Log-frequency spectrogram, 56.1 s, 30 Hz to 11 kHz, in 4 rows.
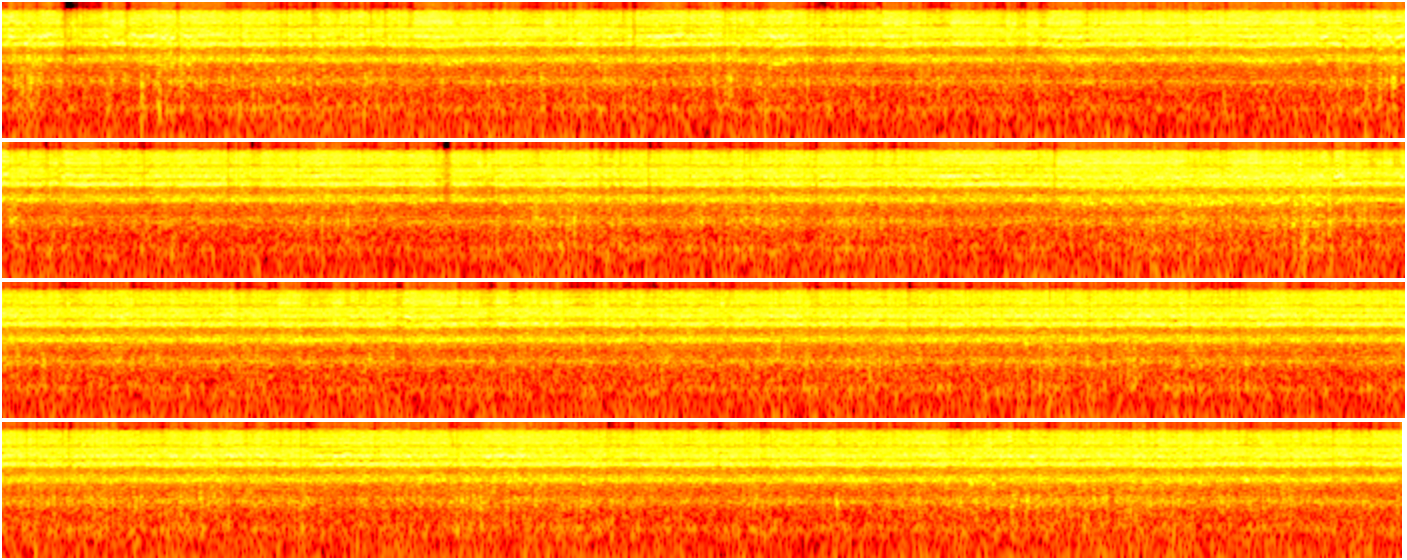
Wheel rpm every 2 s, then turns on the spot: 230, 230, 230, 230, 230, 230, 230, 230, 230, 230, 230, 230, 210, 220, 240, 230, 230, 240, 230, 230, 230, 240, 230, 230, 230, 230, 230, 230.
none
